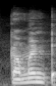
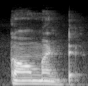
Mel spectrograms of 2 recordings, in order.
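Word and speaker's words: comment: கமெண்ட் அப்படின்னு சொன்னோம் இல்லையா, அது கமெண்ட் அப்படின்னு உச்சரிக்கக்கூடாது. காமெண்ட். காமெண்ட், நாட் கமெண்ட், காமெண்ட்.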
